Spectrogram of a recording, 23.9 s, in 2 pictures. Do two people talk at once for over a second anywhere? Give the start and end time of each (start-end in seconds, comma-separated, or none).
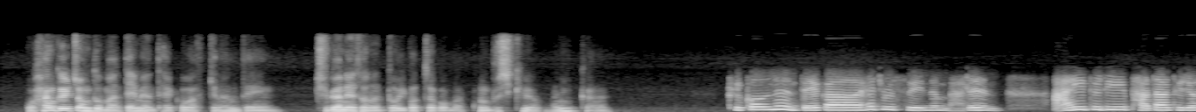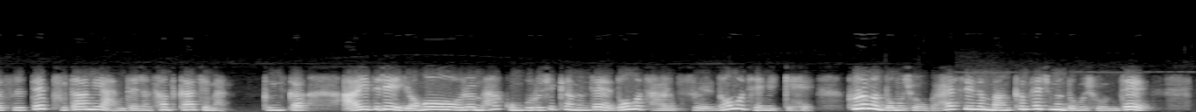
none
